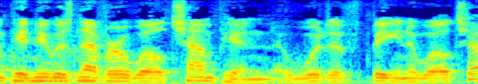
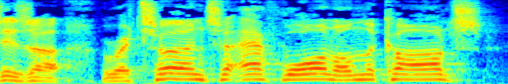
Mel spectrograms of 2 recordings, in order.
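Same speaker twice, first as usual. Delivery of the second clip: normal talking voice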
